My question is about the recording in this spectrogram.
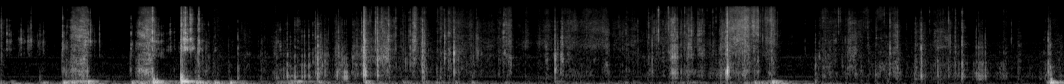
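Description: Plastic wrapping being torn and crinkled off a cardboard trading-card box, with the box rubbing and knocking as it is handled. The tearing is loudest about seven seconds in.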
